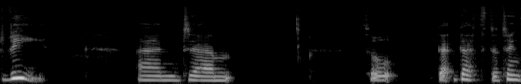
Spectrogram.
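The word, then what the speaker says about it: bhí: A good example of this is the verb V. BHI for the V, was. And doesn't matter which dialect, it's always going to be pronounced V.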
